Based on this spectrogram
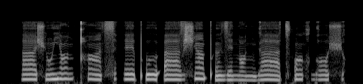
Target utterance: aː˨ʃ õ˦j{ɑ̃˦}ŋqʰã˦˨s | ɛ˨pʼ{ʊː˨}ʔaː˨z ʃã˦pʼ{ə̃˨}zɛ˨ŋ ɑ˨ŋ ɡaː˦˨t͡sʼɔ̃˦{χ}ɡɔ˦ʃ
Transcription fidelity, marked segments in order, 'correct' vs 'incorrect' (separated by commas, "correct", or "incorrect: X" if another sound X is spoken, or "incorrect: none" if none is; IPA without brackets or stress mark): correct, correct, correct, correct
